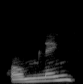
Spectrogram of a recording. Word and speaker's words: Oeming: I'm not sure how to pronounce this person's name. To be honest with you, but it says that it's drawn by Michael Avon Oming. Oh, Michael Avon Oeming he's a veteran.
